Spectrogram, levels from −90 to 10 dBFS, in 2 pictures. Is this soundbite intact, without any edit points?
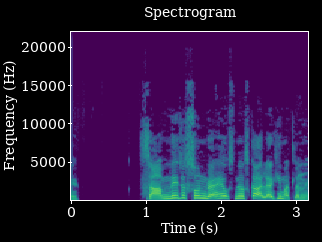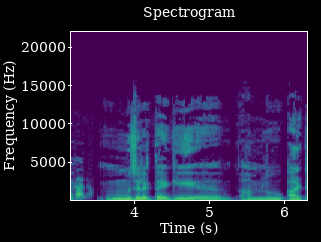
no; 1 cut; at 3.5 s

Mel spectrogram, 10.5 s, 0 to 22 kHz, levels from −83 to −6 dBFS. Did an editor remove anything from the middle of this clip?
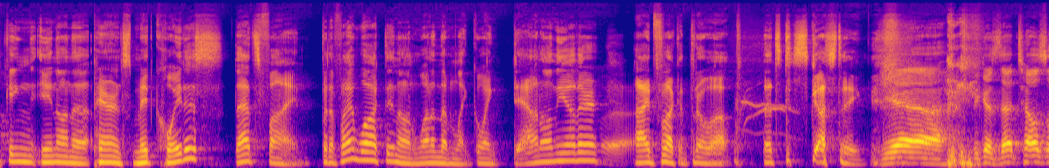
yes; 1 cut; at 0.9 s

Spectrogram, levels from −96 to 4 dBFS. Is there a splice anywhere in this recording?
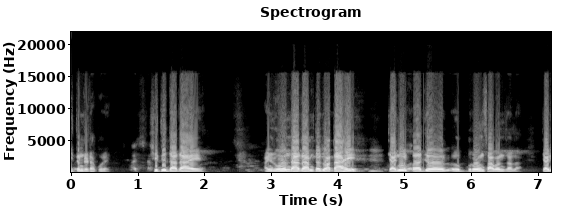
no; 0 cuts

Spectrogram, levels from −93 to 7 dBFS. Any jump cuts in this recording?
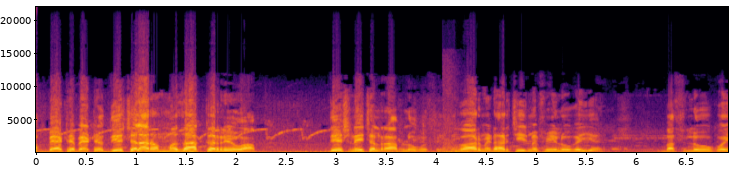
yes; 1 cut; at 4.1 s

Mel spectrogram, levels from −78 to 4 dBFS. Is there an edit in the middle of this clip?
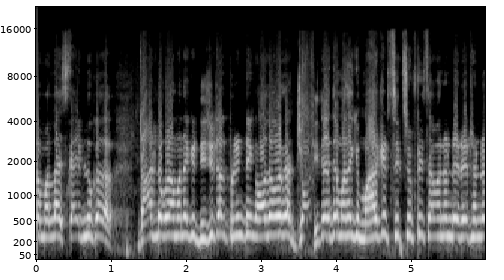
yes; 1 cut; at 3.5 s

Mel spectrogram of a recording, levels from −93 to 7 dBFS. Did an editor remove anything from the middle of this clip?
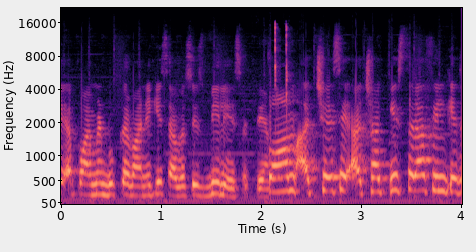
yes; 1 cut; at 2.1 s

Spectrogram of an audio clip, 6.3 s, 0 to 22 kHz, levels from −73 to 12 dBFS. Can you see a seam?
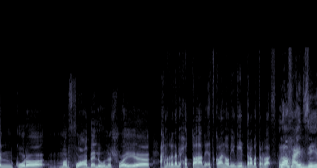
no; 0 cuts

